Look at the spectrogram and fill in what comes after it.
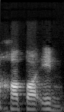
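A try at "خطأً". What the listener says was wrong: خطئن، حمزہ کے ساتھ، عین نہیں، خطئن.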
